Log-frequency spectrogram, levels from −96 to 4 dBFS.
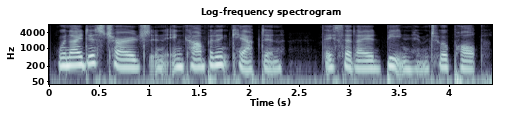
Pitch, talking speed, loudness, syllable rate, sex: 180 Hz, 205 wpm, -17 LUFS, 5.7 syllables/s, female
